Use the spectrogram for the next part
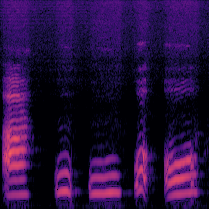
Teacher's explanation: जिन स्वरों के उच्चारण में जीभ के पीछे का हिस्सा उठता है उसे हम पश्च स्वर कहते हैं। अब बोलो, आ, उ, ओ बोले ना, तो इन सब शब्द बोले तो आपको खुद लग रहा है कि आप बोलते समय आपके जीभ के पीछे का हिस्सा उठ रहा है, इसी को हम कहते हैं पश्च स्वर।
